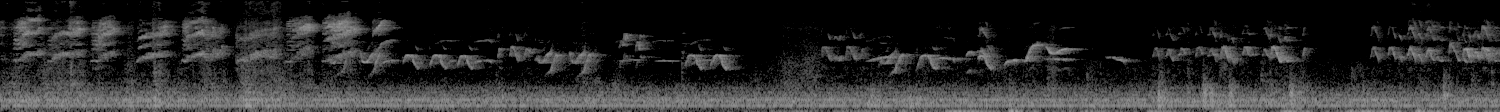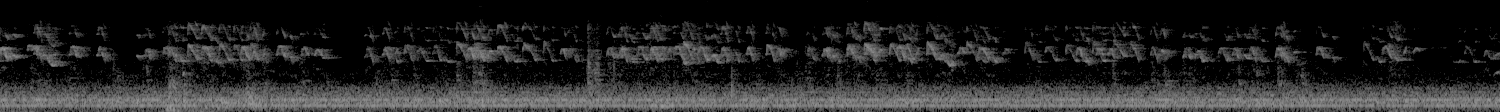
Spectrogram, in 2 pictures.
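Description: African yellow white-eyes calling in rapid runs of short, high chirps as two birds squabble through the bars of their cages. The calls are densest in the first few seconds, thin out around the middle, then pick up again.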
